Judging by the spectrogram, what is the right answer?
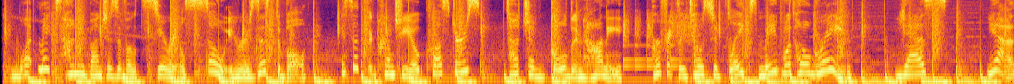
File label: American Commercial, voiceover; Demo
